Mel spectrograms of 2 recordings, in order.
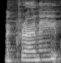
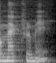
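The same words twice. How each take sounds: First: Macrame stressed on the middle syllable; macrame said muh-KRAH-may; first pronunciation. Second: Macrame stressed on the opening syllable; macrame said MACK-ruh-may; second pronunciation. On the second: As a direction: lead with MACK, light middle in macrame. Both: Shown as a demonstration. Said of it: "One or two in the States".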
